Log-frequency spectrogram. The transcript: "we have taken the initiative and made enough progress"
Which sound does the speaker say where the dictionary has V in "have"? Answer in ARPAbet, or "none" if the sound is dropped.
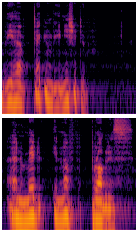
V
